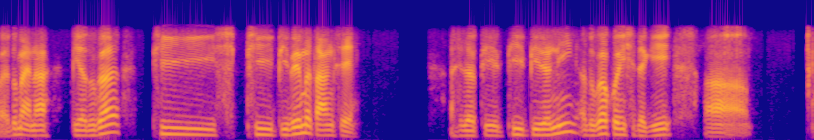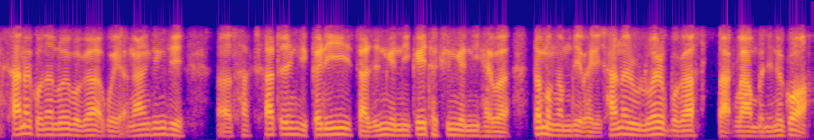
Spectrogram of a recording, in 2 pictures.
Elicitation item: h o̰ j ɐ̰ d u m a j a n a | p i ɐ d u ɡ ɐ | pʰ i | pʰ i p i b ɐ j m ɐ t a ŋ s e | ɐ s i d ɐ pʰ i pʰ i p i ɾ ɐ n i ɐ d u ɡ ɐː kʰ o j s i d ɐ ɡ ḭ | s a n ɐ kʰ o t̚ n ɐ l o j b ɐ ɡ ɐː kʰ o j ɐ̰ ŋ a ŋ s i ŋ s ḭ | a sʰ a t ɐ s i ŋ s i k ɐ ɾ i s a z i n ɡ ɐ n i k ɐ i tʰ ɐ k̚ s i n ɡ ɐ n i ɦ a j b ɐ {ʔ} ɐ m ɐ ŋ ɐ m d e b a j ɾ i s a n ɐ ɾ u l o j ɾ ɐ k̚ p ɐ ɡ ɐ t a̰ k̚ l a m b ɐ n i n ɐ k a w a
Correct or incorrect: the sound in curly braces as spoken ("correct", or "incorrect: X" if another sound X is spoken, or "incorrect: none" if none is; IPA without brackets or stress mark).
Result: incorrect: t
